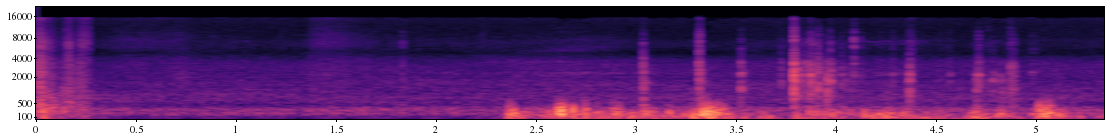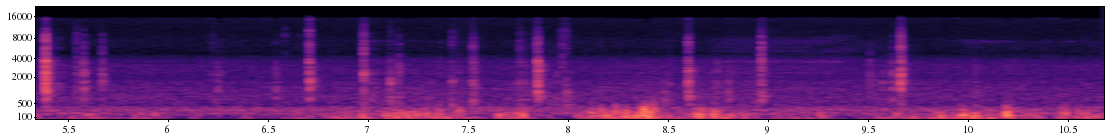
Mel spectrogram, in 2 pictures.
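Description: Irregular hard plastic clicks and knocks of a toy van and an action figure being handled, over low rubbing and handling noise, starting about two seconds in.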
